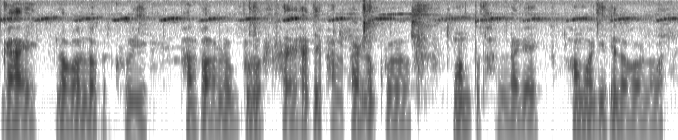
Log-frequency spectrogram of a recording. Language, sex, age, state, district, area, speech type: Assamese, male, 30-45, Assam, Morigaon, rural, spontaneous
